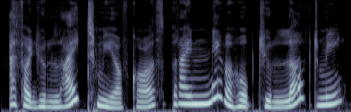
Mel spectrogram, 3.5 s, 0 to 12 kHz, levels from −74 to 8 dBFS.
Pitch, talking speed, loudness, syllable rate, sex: 225 Hz, 240 wpm, -14 LUFS, 5.9 syllables/s, female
